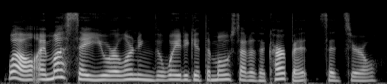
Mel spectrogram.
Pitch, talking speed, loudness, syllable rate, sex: 210 Hz, 295 wpm, -19 LUFS, 6.2 syllables/s, female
